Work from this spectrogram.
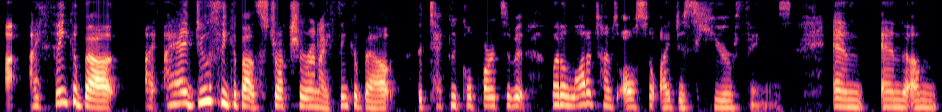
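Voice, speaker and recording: A woman's voice: medium pitch, expressive, normal speed, darkish tone, no echo, clean studio sound. A middle-aged American woman talking reflectively as an interview guest, animatedly acting out her own thoughts as she tells stories. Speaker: guest, playwright and actor.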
